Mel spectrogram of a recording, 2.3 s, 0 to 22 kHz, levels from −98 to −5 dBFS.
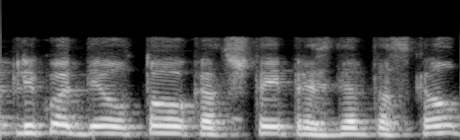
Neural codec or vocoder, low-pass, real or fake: none; 7.2 kHz; real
